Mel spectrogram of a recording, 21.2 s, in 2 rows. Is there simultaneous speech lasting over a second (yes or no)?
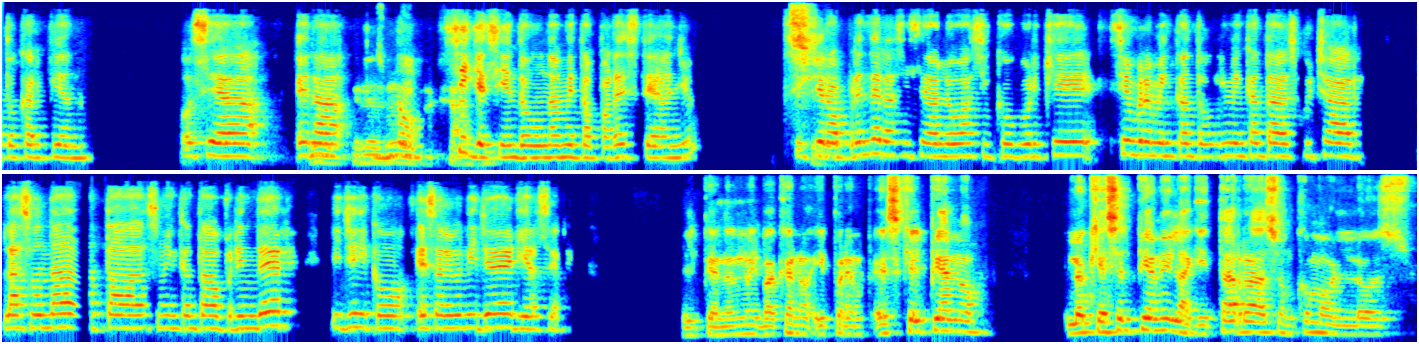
yes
